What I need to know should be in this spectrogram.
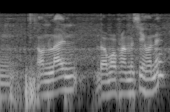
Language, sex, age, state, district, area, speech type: Assamese, male, 60+, Assam, Golaghat, urban, spontaneous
